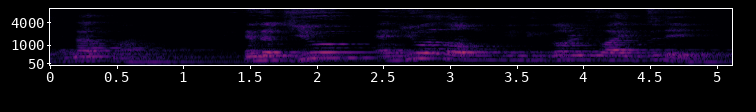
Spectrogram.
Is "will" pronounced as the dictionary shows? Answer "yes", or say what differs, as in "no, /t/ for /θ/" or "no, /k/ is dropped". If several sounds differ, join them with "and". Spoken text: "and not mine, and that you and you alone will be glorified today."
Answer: yes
